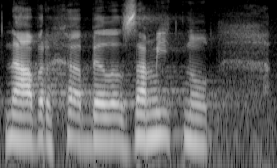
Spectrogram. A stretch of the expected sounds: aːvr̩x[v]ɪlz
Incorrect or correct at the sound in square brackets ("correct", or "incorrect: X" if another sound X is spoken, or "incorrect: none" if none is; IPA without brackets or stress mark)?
incorrect: b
